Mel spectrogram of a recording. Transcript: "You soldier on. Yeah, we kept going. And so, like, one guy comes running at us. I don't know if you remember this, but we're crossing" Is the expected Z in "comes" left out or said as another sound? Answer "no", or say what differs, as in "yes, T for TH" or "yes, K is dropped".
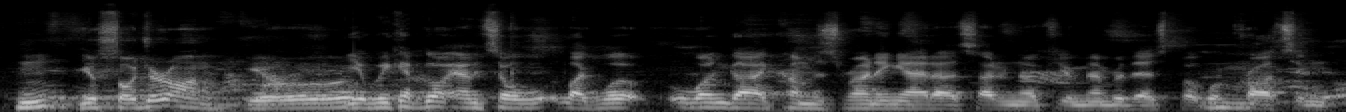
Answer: no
